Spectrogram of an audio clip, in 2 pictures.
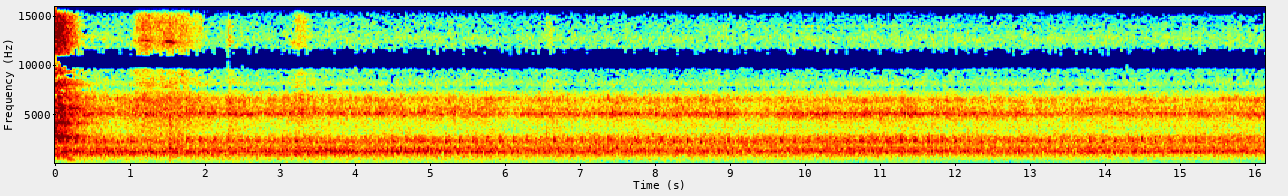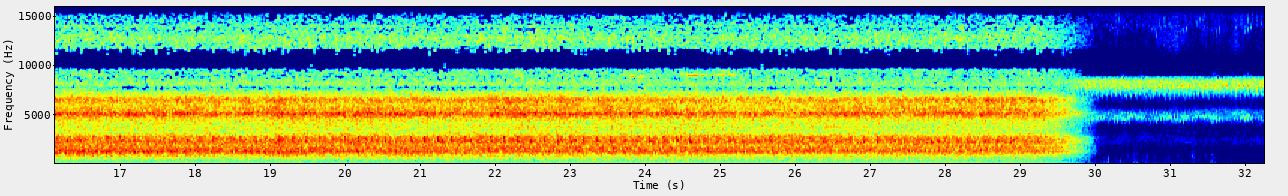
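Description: Diesel engine of a Stewart & Stevenson LMTV military truck running steadily as the truck moves slowly forward. The sound cuts off suddenly near the end.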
